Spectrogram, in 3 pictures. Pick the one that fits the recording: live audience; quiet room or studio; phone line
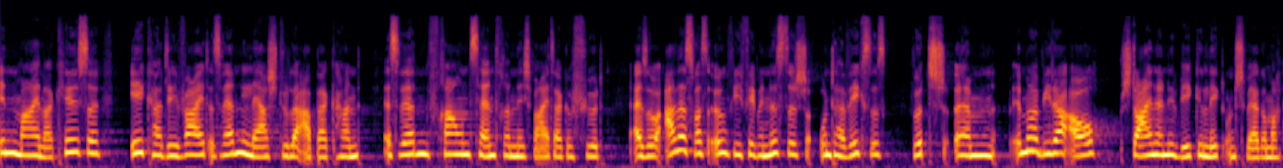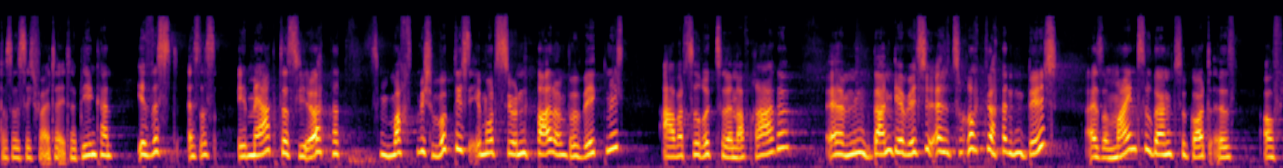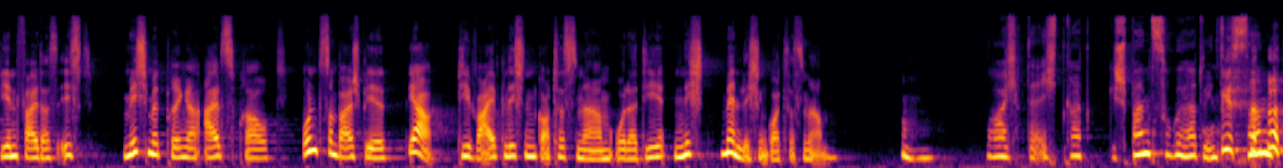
live audience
